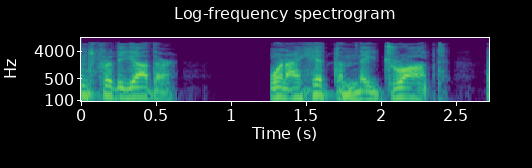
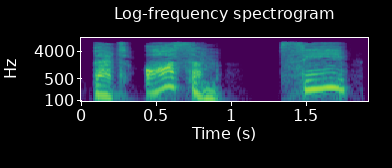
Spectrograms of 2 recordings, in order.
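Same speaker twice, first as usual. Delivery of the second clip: lightly voiced excited friend; bright happy praise, a bit higher; 11 semitones higher than usual. Jackie cheers the stolen vials.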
